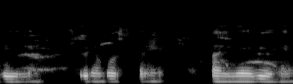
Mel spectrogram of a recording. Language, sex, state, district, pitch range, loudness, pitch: Hindi, male, Chhattisgarh, Korba, 125-130 Hz, -24 LUFS, 130 Hz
